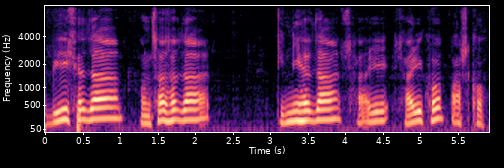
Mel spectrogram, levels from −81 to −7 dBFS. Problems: constant background noise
